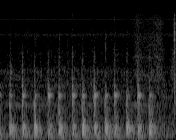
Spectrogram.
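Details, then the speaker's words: Hyundai Accent raised on a jack, wheel rocked by hand: quick, evenly spaced light clunks about eight a second; loose worn outer tie rod end, shocks fine, causing the car to shake; to be replaced. "The reason why it's moving is because the tie rod end is loose. Watch this. Watch when I move it. Hear it?"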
